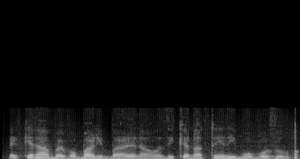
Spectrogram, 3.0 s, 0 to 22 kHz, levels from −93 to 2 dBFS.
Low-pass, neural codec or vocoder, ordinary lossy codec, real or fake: 7.2 kHz; codec, 16 kHz, 0.5 kbps, X-Codec, HuBERT features, trained on LibriSpeech; none; fake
